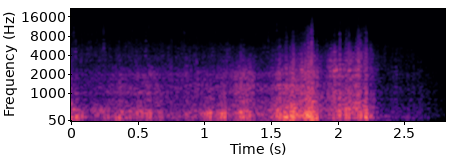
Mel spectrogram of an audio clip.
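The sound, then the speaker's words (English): Thunder played in reverse: a low, rumbling roar swells steadily louder over a couple of seconds, peaks in a harsh crack, then cuts off abruptly into silence. “Since it's a backward storm, like the thunder rumbles in reverse, so like we hear like the building of it and then the clap.”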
